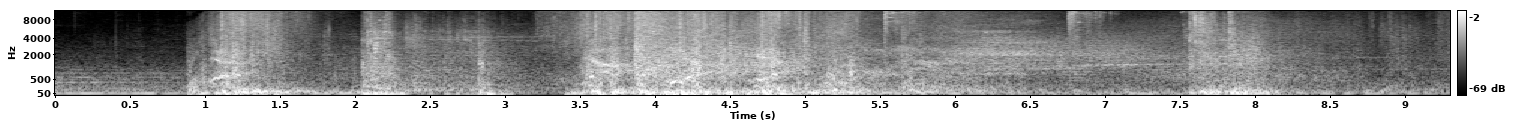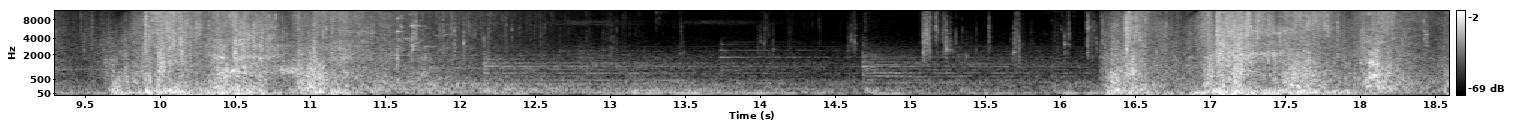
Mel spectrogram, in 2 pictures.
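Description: Fiery spell blasts whoosh and crackle loudly in bursts.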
